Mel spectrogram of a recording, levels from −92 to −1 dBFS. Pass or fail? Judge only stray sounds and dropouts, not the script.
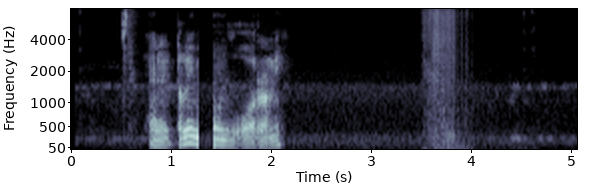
fail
